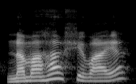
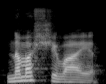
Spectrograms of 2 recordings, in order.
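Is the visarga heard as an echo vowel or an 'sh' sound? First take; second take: echo vowel; sh sound. First: The visarga is sounded with an echo vowel. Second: The visarga merges into the following 'sh' sound.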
